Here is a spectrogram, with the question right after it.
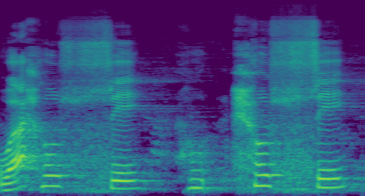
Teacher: Nanti kalau baca si huruf sin itu jadi tetap, karena huruf shad adalah harfun isti'la, pangkal tenggorokannya naik, ya tetap dinaikkan pangkal tenggorokan sehingga sifat tebalnya masih ada.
